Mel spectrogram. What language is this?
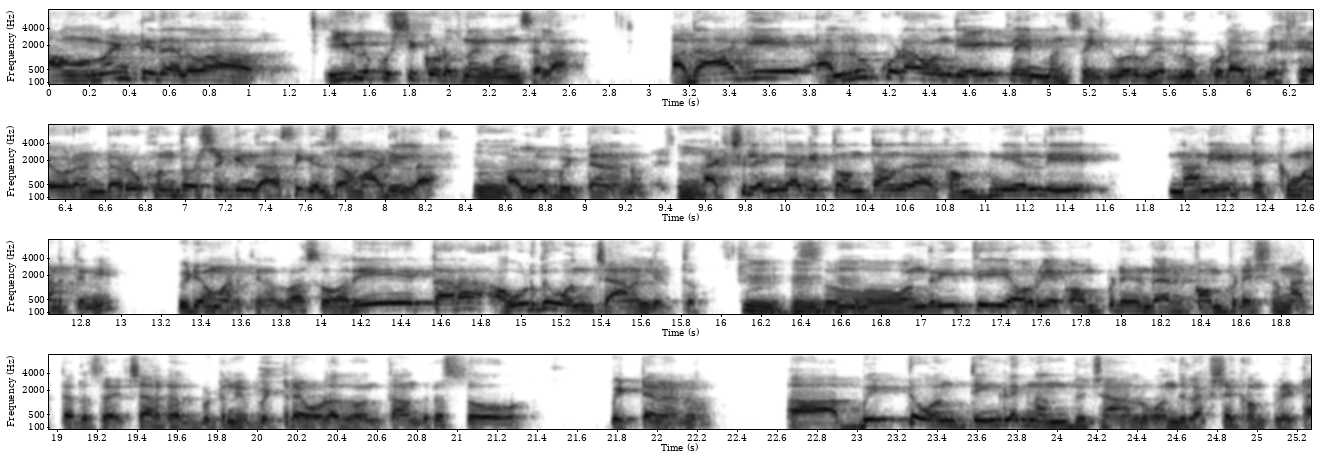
Kannada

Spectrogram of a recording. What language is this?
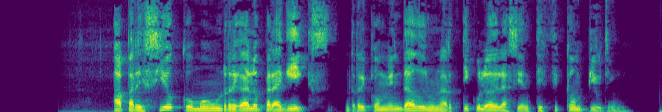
Spanish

